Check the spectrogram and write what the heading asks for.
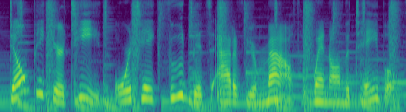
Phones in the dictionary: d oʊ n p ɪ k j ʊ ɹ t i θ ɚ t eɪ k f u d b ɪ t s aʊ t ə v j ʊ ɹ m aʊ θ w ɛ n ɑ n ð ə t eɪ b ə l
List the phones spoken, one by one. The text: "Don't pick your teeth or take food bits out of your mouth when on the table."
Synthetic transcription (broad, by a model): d oʊ n p ɪ k j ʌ ɹ t i θ ɚ t eɪ k f u d b ɪ t s aʊ t ə v j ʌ ɹ m aʊ θ w ɛ n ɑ n ð ə t eɪ b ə l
